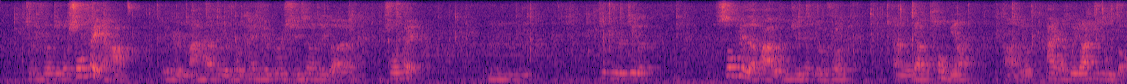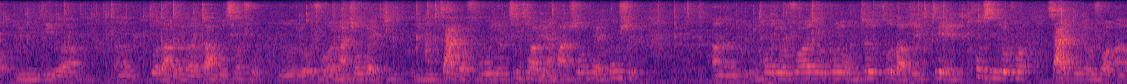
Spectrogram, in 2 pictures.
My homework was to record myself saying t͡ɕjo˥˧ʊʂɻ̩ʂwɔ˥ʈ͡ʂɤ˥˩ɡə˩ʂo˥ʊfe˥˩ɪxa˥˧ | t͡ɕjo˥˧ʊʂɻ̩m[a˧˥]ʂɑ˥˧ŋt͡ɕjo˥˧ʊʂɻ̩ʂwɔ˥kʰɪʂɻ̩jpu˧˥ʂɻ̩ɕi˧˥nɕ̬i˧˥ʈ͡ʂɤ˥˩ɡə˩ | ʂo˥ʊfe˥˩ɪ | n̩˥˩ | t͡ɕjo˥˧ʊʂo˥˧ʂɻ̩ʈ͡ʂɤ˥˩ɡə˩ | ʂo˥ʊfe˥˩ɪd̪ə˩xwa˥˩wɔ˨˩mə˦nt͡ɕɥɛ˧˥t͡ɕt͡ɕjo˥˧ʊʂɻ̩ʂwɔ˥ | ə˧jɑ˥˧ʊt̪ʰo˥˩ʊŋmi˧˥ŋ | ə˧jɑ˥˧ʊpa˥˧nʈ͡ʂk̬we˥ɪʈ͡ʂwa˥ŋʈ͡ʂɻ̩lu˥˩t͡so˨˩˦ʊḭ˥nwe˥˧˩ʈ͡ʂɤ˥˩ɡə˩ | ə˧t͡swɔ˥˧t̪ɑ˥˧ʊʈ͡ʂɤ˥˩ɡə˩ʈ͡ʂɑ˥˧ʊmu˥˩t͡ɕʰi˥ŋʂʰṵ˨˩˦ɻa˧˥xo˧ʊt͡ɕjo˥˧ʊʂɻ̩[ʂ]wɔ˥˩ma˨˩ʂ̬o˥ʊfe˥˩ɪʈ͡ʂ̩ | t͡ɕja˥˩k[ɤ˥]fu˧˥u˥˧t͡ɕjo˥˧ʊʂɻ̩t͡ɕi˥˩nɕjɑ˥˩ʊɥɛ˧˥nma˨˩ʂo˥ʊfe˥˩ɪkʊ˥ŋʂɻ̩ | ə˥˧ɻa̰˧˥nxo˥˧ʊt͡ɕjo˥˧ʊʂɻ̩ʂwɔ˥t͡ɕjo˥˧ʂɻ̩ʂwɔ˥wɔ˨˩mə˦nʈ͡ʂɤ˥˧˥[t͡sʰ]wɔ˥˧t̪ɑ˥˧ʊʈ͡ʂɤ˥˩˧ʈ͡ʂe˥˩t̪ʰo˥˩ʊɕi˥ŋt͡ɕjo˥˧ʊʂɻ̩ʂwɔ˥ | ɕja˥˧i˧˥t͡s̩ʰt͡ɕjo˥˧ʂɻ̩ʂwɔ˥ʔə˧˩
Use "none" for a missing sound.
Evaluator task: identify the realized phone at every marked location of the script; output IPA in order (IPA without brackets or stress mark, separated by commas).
a˧˥, ʂ, ɤ˧˥, t͡s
